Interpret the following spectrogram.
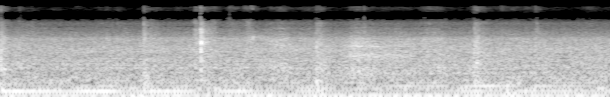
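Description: Steady hum of an electric fan, with a few light taps and clicks as a cardboard pancake-mix box is flipped and caught in the hands, one sharper click about two seconds in.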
